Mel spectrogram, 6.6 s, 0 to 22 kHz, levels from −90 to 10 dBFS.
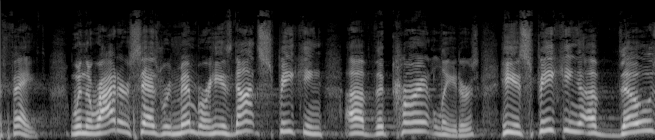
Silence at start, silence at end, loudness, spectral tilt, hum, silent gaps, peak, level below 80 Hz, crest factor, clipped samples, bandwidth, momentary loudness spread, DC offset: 0 s; 0 s; -20 LUFS; -6 dB/octave; none; none; -2 dBFS; -68 dBFS; 18 dB; under 0.1%; 11.5 kHz; 7 LU; under 0.1%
